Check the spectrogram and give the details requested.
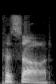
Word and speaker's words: Persad: It's from Trinidad, it's pronounced Persad.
